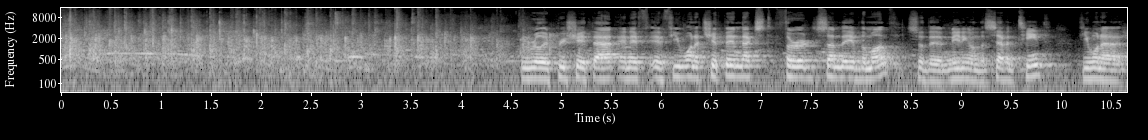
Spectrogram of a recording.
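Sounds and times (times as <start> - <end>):
crowd applauding: 0.0 - 5.8
faint murmuring voices: 0.0 - 10.6
speech: 4.6 - 10.6.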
